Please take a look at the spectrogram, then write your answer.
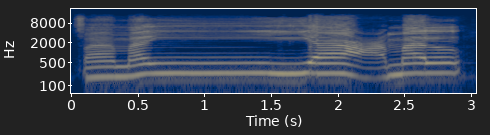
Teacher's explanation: Bunyikan bunyi dengungnya, seret huruf ya-nya. Karena kan kita ingin meleburkan, tapi tidak menghilangkan dengungan. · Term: idgham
